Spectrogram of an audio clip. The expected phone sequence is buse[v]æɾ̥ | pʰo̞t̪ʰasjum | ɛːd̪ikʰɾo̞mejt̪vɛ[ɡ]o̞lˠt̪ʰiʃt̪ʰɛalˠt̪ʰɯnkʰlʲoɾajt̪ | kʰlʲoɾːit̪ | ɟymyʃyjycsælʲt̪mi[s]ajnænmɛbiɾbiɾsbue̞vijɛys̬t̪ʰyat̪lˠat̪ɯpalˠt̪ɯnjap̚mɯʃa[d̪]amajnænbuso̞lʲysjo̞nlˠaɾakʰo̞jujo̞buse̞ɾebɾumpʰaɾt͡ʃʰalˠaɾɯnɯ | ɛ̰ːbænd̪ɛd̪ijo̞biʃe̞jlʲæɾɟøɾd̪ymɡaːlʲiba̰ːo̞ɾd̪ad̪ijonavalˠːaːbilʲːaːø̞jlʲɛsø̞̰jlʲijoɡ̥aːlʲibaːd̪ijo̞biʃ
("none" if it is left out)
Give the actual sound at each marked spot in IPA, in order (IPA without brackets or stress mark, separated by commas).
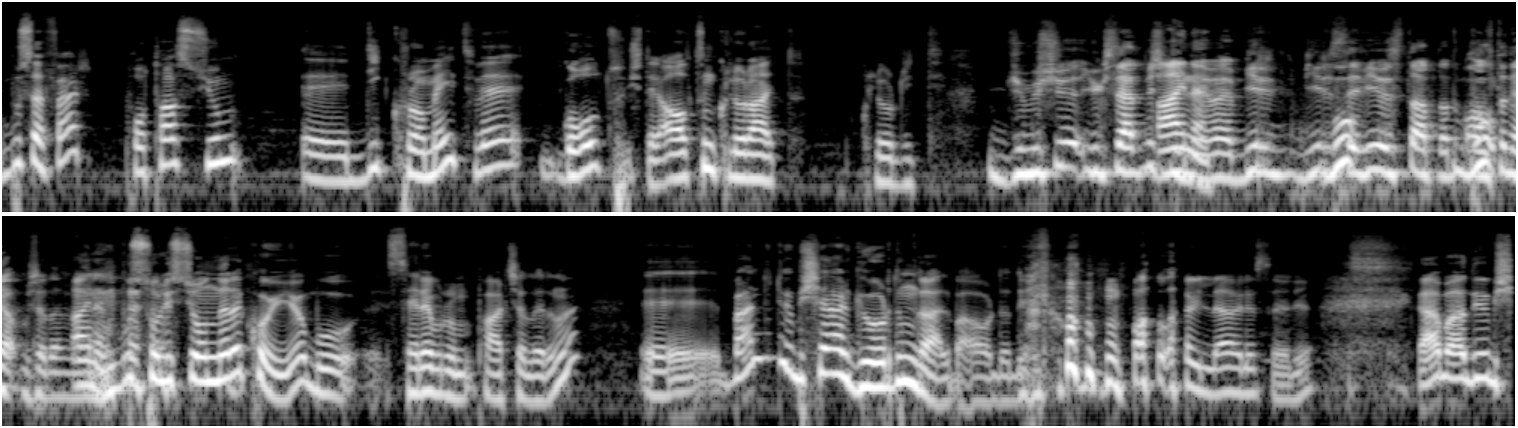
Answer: f, ɡ, ʃ, d̪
